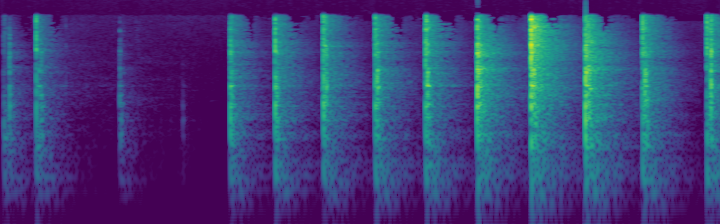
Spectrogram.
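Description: A hammer drives a nail with about a dozen sharp, ringing blows. A few tentative taps come first, then a steady, even rhythm of strikes that grow louder. No voices.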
